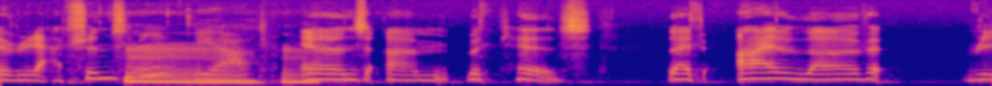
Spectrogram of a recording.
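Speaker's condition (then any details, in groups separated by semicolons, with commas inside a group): Oral cancer, partial glossectomy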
